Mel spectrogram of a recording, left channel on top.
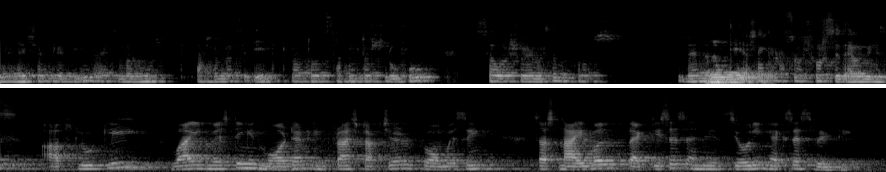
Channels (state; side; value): different; both; correlation -0.01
